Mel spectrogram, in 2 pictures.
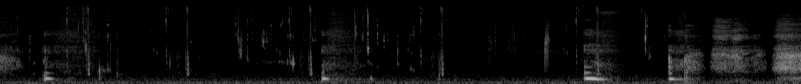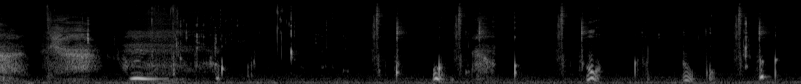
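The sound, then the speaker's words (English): Gum being chewed makes soft, wet smacks and sticky clicks that come in an irregular run of many small bites, faint overall with a few louder squishy bursts. “I guess I am excited to see what your gum tastes like.”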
